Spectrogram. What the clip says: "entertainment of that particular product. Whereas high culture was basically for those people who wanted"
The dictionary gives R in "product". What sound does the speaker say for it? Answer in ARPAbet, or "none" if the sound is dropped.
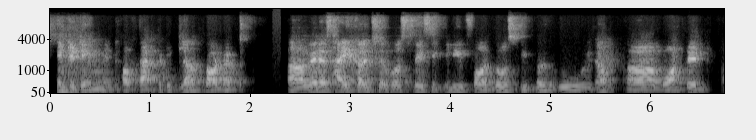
R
